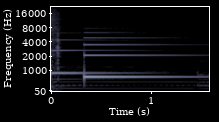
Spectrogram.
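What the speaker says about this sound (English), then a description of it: "She makes the decision and rings the doorbell." A house doorbell rings with a two-tone ding-dong, a bright struck chime whose second note rings on and slowly fades, heard alone and close.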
